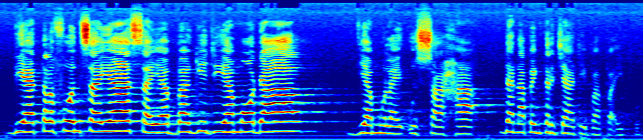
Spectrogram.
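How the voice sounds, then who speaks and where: A woman preacher tells a story to her congregation, talking to them directly and swinging from hushed to loud. Her voice is very high and sharply bright. It rings out with the long reverb of a church hall. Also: fairly even intonation, normal speed. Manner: dramatic storytelling with big swings in loudness. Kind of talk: sermon. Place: church service.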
